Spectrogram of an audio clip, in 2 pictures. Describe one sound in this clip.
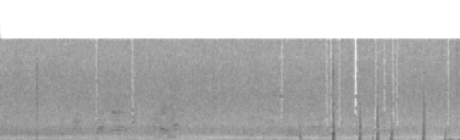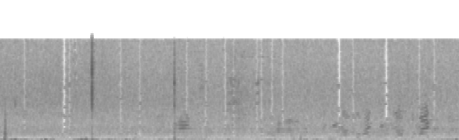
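Young girls shout to each other across an open field.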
